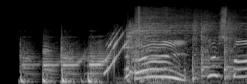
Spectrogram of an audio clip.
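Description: Cartoon sound effects in a children's channel jingle: four quick bouncy boing notes, then a rising slide and a pitched tone that rises and falls near the end.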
